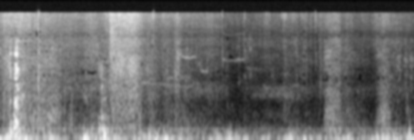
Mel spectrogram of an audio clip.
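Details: Rare-breed Oxford Sandy and Black boars, six of them, out on a winter forage between storms; deep grunting and snuffles, a few sharper bursts near the start, then softer low rooting noises.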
